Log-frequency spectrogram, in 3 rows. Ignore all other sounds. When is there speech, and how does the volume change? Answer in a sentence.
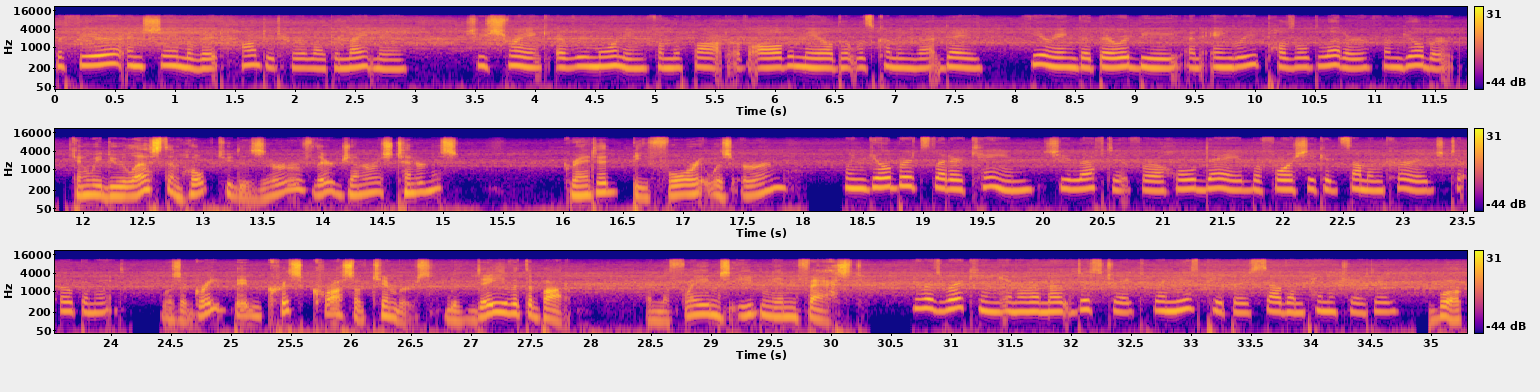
The speech can be heard from 0.0 to 35.2 s, at a steady volume.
